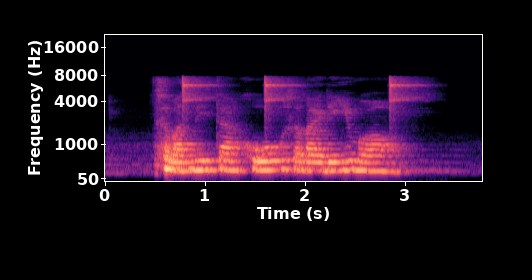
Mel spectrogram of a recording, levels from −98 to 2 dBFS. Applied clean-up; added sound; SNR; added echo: none; Tambourine; 18 dB; reverberation time 0.6 s.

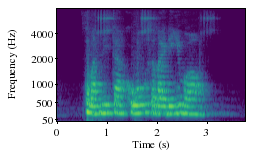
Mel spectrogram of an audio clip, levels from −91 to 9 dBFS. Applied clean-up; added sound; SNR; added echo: neural separator model SepFormer DNS4.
